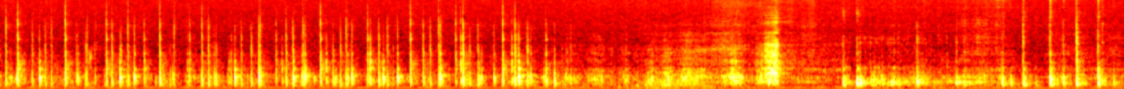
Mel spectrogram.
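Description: Long painted nails tap rapidly on the front panel of a closed, rectangular white-painted wooden tea box, hollow and filled with tea bags, making quick, dry, hollow clicks with almost no ring. The fingers then move to the box's glass-window lid, where a short swishing rub gives way to sharper, brighter taps.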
